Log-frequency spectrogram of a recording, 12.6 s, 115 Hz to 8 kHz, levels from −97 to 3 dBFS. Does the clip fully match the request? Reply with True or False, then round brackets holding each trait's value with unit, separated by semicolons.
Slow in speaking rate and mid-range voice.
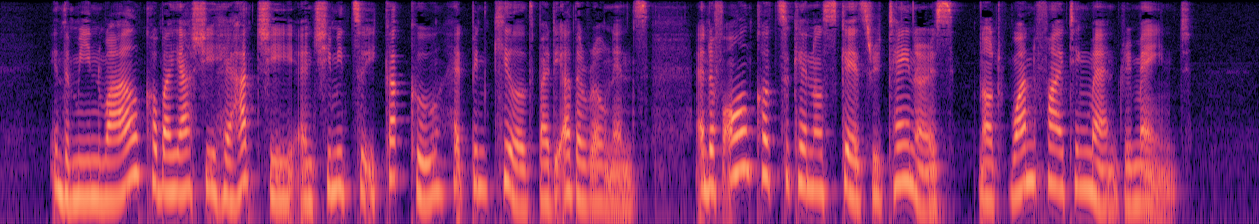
False (130 wpm; 210 Hz)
